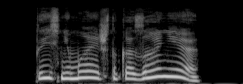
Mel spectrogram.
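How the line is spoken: Girl's uncertain question. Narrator (Russian): неуверенно уточнила девочка

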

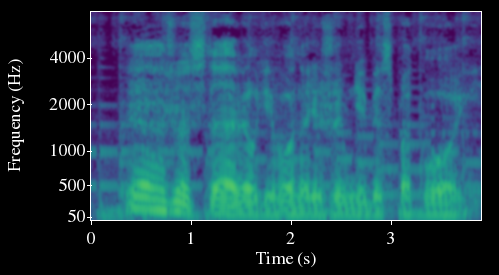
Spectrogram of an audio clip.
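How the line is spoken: Weary curt remark. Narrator (Russian): устало бросил Василевс

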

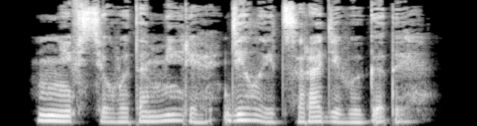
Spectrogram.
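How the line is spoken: Calm. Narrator (Russian): спокойно ответил Теодор

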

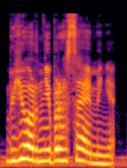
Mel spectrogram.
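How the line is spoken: Sobbing. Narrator (Russian): зарыдала Ольга

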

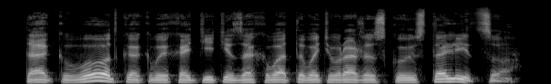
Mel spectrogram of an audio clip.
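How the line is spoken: Short laugh. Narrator (Russian): хохотнул он

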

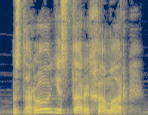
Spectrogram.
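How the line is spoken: Leader's growl. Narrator (Russian): прорычал предводитель колонны

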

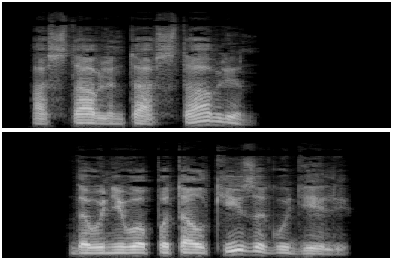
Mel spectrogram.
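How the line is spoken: Plain, workers. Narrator (Russian): сказали рабочие

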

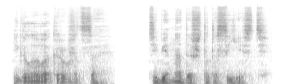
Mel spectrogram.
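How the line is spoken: Sighed. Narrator (Russian): вздохнул Стрик

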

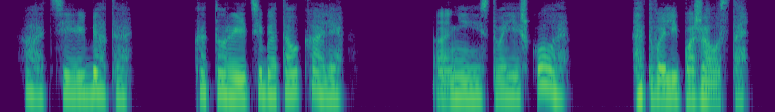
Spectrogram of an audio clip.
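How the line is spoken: Through gritted teeth. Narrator (Russian): Процедил сквозь зубы Алик

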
